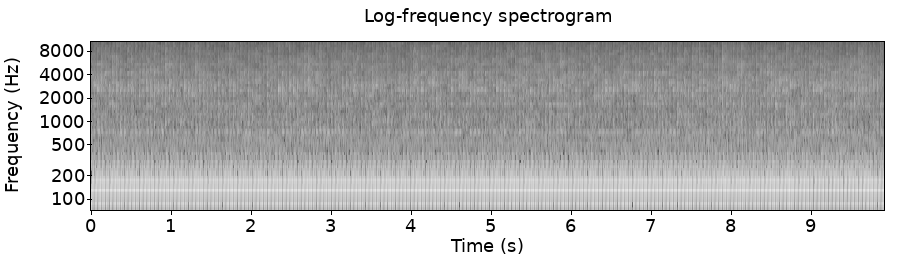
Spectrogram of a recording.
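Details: Ford 100 tractor after tune-up and straight pipe fitted, started with starter ether around 40°F outside: deep, even idle with a steady low thrum, no misses or knocks; sounds beautiful, running smoothly.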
